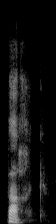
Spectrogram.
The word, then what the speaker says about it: parc: le parc le parc dans ce mot on prononce bien le C parc le parc La Poste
